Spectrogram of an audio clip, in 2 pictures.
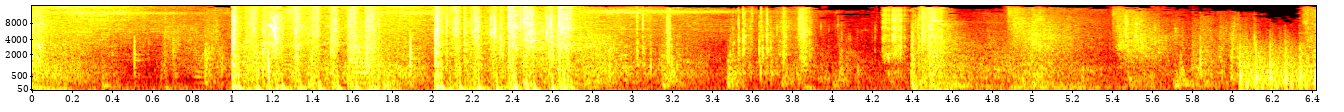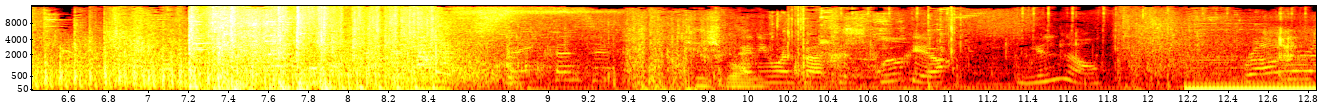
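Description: Rapid automatic gunfire in the Apex Legends video game, loud bursts of shots in close, dense volleys with a few pauses, no talk over it.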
